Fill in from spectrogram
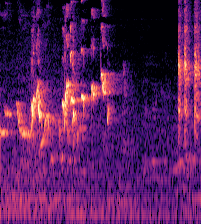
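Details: Oriental magpie-robin kept in a cage, singing a quick chain of bright whistles and scratchy, twisting notes, then a gap and a few harsh chips at the end.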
